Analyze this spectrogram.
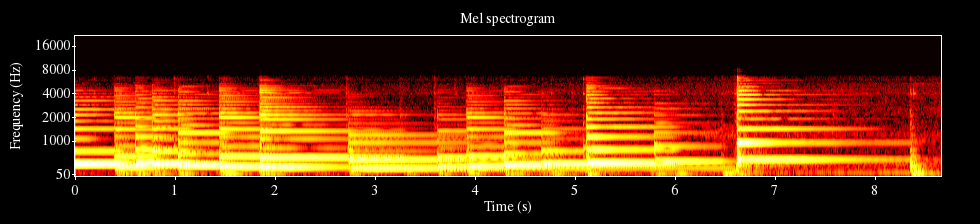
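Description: Background piano music: a slow melody of single notes that steps down and back up. About two-thirds of the way in it ends on a chord that fades away.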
